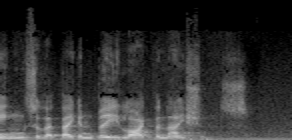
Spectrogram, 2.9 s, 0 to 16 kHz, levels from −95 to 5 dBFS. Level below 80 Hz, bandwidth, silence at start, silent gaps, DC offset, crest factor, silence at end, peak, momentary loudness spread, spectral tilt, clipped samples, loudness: -58 dBFS; 13 kHz; 0 s; none; under 0.1%; 18 dB; 0 s; -6 dBFS; 18 LU; -4.5 dB/octave; under 0.1%; -24 LUFS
